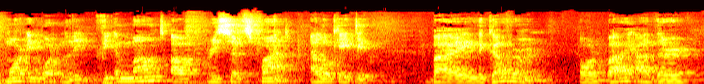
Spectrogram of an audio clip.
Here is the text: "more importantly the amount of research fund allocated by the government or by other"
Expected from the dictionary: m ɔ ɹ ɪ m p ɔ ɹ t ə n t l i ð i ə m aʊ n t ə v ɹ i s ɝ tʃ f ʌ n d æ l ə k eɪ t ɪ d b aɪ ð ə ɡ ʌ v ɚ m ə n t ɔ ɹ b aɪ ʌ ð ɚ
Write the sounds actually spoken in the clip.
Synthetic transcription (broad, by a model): m ɔ ɹ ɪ m p ɔ ɹ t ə n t l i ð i ə m aʊ n t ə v ɹ i s ɝ tʃ f ʌ n d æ l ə k eɪ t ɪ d b aɪ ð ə ɡ ʌ v ɚ m ə n t ɔ ɹ b aɪ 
